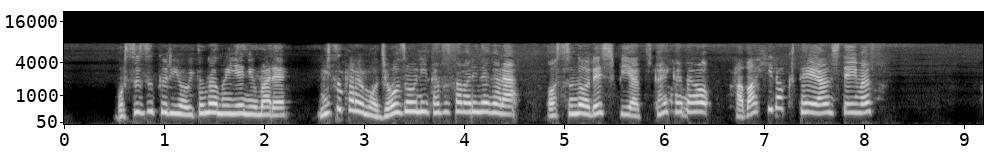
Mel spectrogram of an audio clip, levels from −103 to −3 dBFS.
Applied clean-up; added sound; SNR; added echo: neural mask model Resemble Enhance denoiser.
